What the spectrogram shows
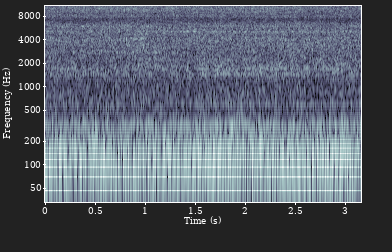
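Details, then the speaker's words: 2005 Jeep Wrangler TJ 4.0L, fully warmed up, loses power; hood shut, then open: steady hum with a loud thin whine like a fast electric fan, stops with A/C on; vacuum leak from collapsed PCV crankcase vent hose. "It loses power once the engine warms up to a normal operating temperature. And you can start hearing this really loud whining noise almost like a electric fan spinning off really fast."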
